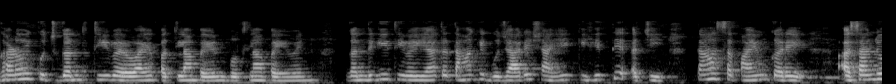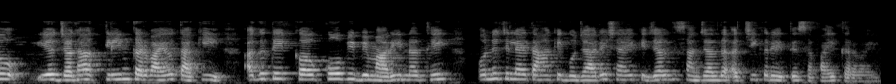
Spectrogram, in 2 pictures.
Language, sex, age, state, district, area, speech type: Sindhi, female, 45-60, Uttar Pradesh, Lucknow, urban, spontaneous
